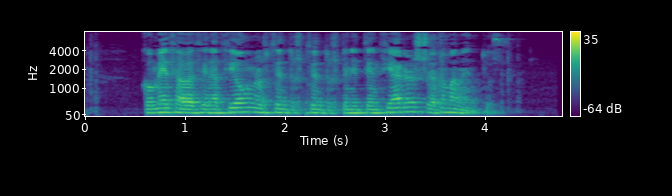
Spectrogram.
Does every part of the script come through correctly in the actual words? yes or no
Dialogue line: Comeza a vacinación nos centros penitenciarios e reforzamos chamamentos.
no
